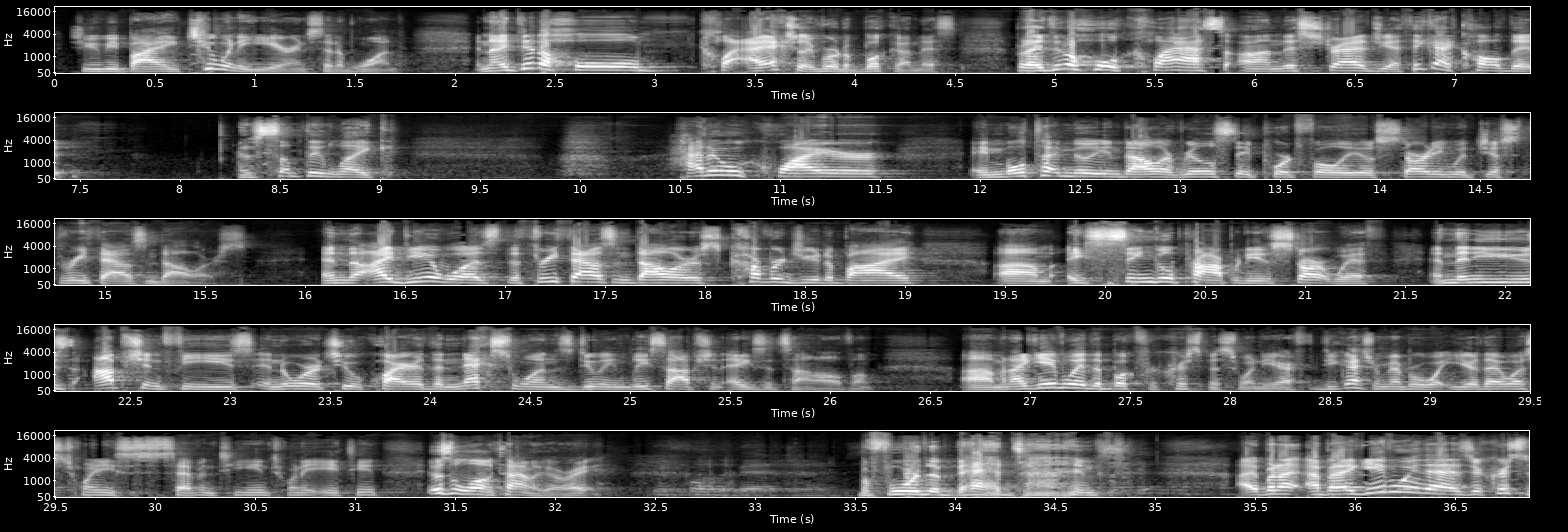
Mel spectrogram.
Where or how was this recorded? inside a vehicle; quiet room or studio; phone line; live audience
live audience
